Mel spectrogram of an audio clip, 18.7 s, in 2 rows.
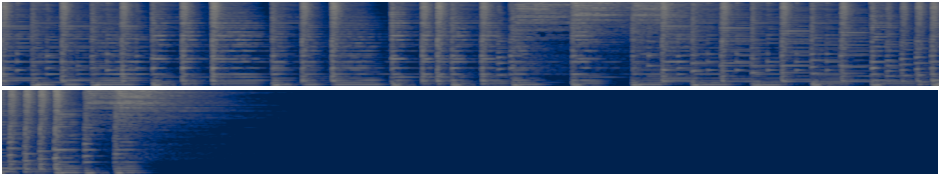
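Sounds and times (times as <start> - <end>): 
polka accompaniment only: 0.0 - 11.4.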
